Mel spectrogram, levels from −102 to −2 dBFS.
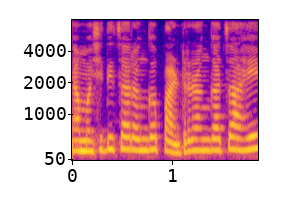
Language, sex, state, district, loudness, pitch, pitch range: Marathi, female, Maharashtra, Solapur, -16 LUFS, 240 Hz, 225-255 Hz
